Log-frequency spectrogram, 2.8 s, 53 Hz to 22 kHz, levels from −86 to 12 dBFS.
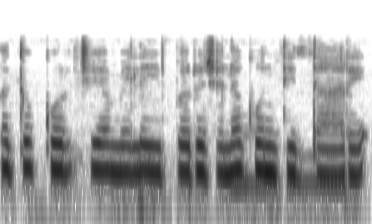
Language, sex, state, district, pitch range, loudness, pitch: Kannada, female, Karnataka, Bidar, 210-230 Hz, -13 LUFS, 220 Hz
